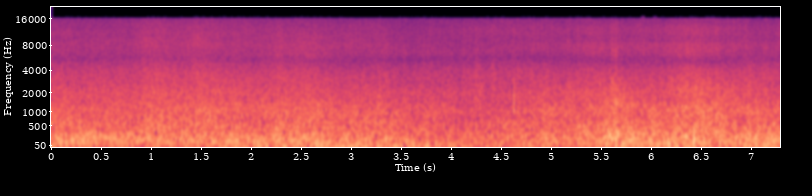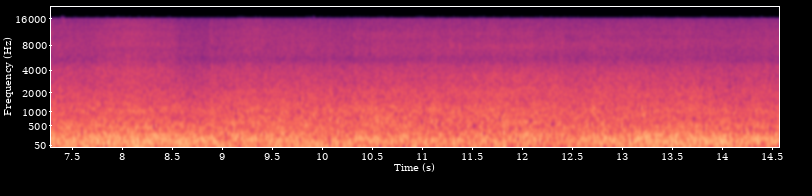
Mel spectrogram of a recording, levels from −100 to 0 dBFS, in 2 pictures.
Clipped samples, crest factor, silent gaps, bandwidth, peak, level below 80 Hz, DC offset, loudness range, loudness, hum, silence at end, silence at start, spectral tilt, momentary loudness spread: under 0.1%; 18 dB; none; 16.5 kHz; -2 dBFS; -28 dBFS; under 0.1%; 3 LU; -20 LUFS; none; 0 s; 0 s; -5 dB/octave; 4 LU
